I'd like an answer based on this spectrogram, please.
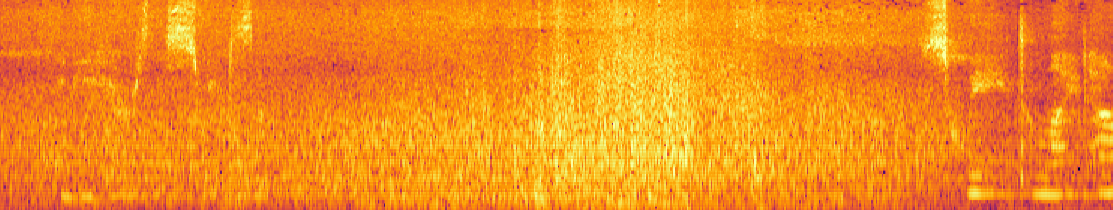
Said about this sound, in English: Well, it starts off like this. He hears the waves crashing.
